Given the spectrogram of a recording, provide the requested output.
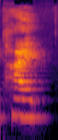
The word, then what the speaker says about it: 拍: 兔的白，这也是一个字，读 p-i 拍，拍球的拍。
